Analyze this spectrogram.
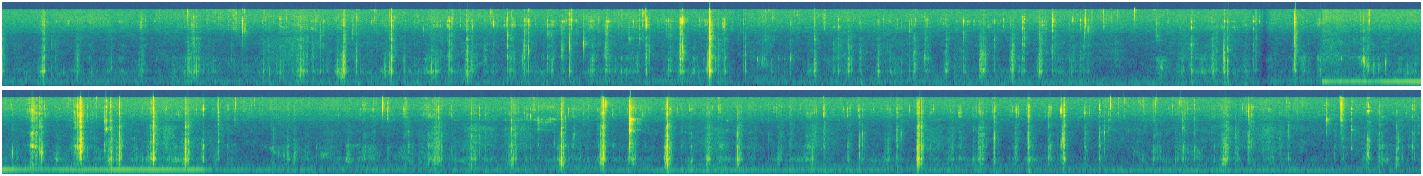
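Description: Close chewing and crunching of chalk pieces mixed with clay paste, with sharp, irregular crunches throughout. A low steady hum sounds for about three seconds midway.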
